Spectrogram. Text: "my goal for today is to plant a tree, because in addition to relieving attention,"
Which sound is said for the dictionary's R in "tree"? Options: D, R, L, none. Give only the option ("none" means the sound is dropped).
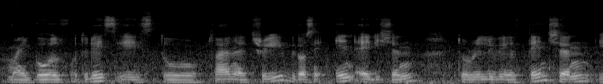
R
